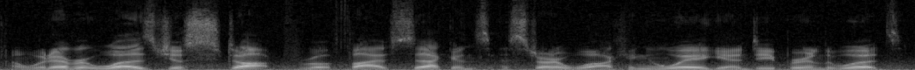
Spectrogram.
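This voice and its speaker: A man's voice: mid-range voice, quick pace, a little hiss or hum. Man reading a listener's story outdoors. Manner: plain storytelling, steady reading. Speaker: channel host reading a listener letter. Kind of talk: reading a viewer's story aloud. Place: outdoors by the water.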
